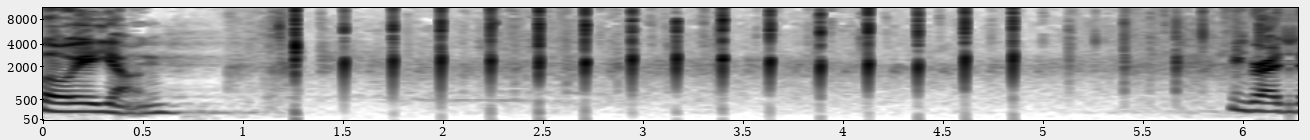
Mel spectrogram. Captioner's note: applause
